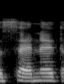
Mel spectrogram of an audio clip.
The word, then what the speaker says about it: Senedd: Marsden said about the Senedd and Senedd? Not everybody can pronounce the double D as a the, so it's a bit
